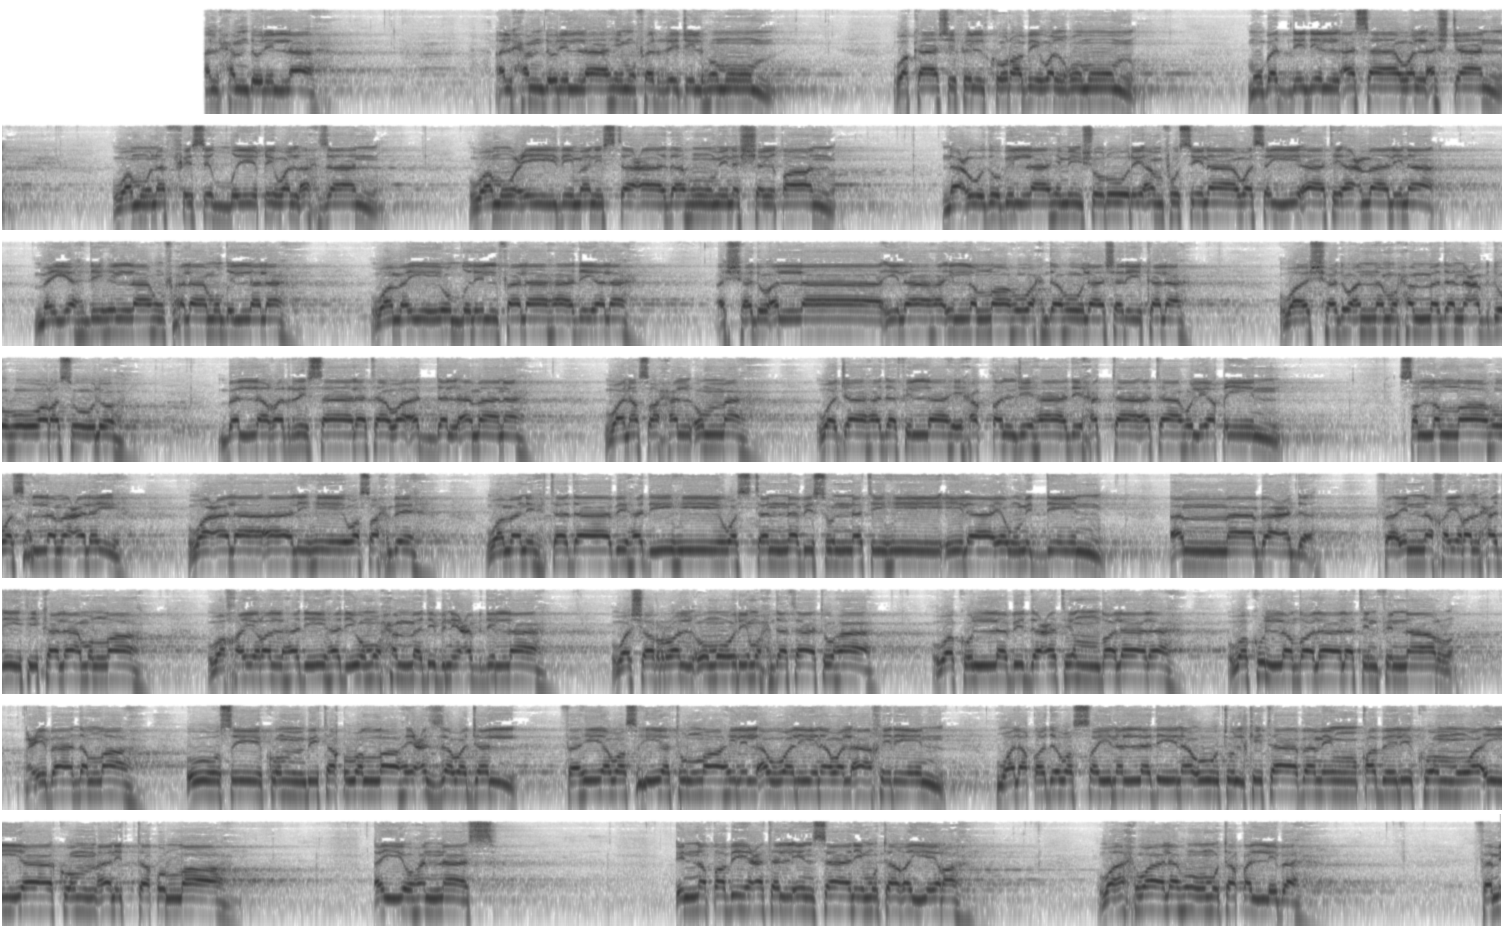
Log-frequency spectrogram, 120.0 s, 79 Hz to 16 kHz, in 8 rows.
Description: تاريخ النشر ١٢ جمادى الآخرة ١٤٤٦ هـ المكان: المسجد النبوي الشيخ: فضيلة الشيخ د. عبدالله بن عبدالرحمن البعيجان فضيلة الشيخ د. عبدالله بن عبدالرحمن البعيجان من أسباب إنشراح الصدر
